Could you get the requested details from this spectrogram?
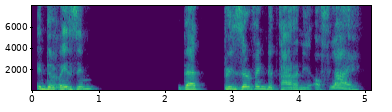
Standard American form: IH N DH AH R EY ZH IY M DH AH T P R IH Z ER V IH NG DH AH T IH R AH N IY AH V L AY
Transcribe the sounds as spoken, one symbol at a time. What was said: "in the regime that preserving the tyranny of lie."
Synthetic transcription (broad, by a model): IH N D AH R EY Z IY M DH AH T P R IH Z ER V IH NG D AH T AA R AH N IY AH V L AY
